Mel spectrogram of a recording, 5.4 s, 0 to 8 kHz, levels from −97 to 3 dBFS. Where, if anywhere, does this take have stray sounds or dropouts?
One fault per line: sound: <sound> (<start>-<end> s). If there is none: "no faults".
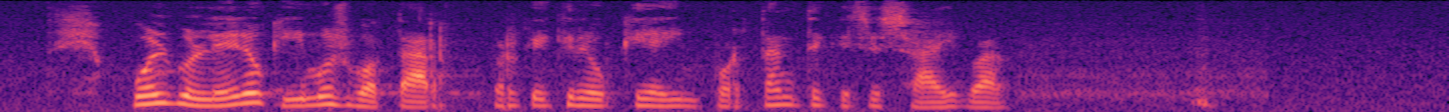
sound: whoosh (4.5-4.6 s)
